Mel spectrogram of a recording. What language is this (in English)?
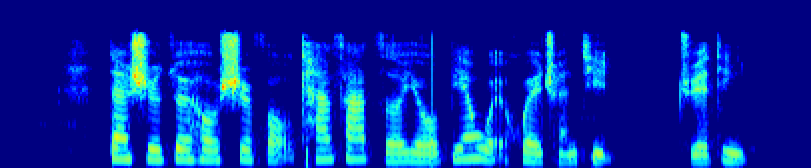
Chinese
